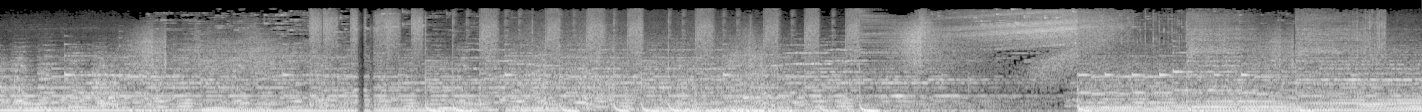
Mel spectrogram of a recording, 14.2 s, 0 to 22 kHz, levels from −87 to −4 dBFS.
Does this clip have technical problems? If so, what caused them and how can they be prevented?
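Yes. From 3.57 to 3.66 s a sound hangs on unnaturally, stretched with a slight buzz or dip. This is a short stall from a late packet: the jitter buffer ran dry, so the receiver extended the last audio for about 69 ms and then resumed exactly where it stopped. Nothing is lost, but playback now runs 69 ms later. A jitter buffer with a little more headroom, or one that adapts to varying delay, would absorb late arrivals like this without stalling.

Just after, from 3.70 to 3.76 s, there is a quick smear or wobble. This is short concealed packet loss: about 40 ms of audio never arrived in time, and the receiver covered the gap with roughly 34 ms of synthesized continuation before blending back into the real signal. Forward error correction or packet redundancy, along with a more stable network path, would reduce losses like this.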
